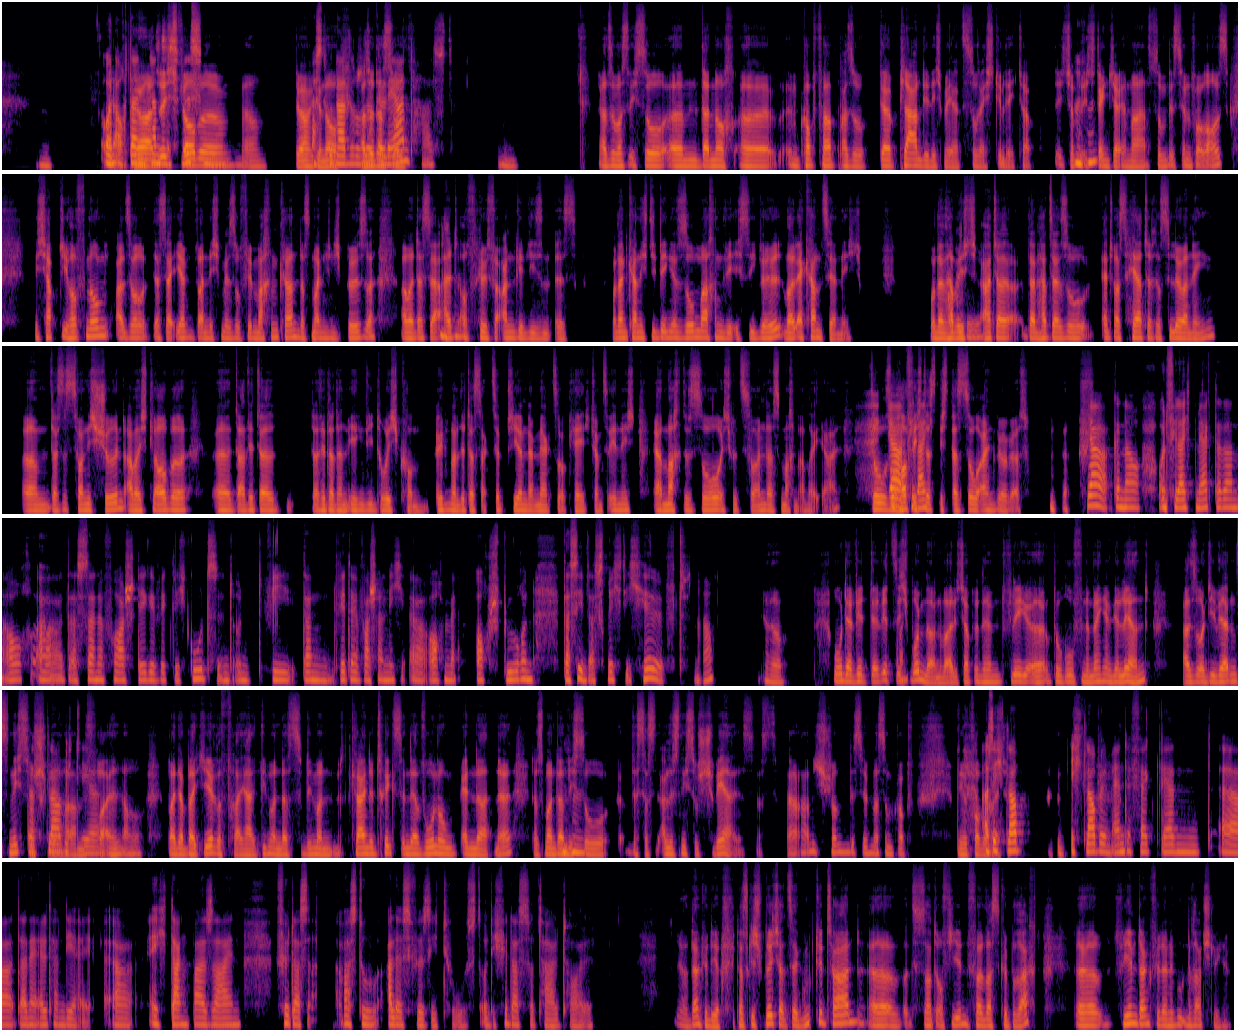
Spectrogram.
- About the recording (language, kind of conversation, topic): German, advice, Wie lässt sich die Pflege eines nahen Angehörigen mit deinen beruflichen Verpflichtungen vereinbaren?
- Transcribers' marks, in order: other noise; other background noise; in English: "Learning"; giggle; chuckle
